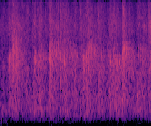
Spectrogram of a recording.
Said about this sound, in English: Someone say amen. Why don't you just clap hands to the Lord for a moment?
